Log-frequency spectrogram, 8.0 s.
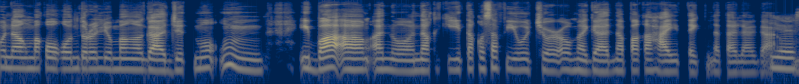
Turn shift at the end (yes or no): yes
